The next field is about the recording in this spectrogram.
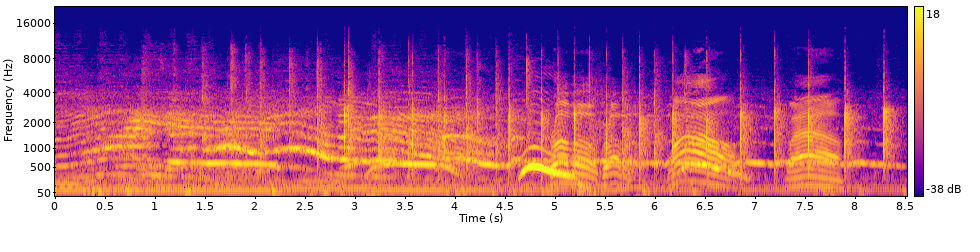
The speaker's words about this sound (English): Hearty applause. Thank you so much.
